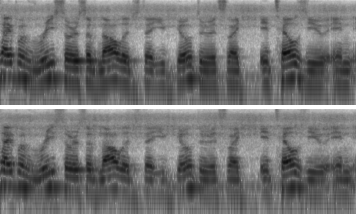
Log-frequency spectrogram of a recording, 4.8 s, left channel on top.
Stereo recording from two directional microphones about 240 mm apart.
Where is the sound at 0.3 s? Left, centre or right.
Left.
